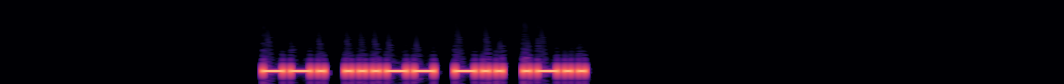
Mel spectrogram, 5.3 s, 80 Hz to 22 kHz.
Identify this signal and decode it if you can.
Morse code, heard as a keyed tone, about 36 wpm, 700 Hz. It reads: G3DL
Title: DXCC-100 Call Signs - 4 Characters - Repeated 3x - 35wpm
